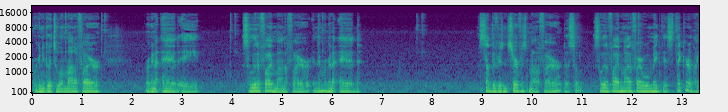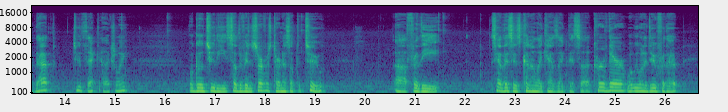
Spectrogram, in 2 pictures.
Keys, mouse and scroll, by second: 0.6 click, 1.4 click, 4.0 click, 4.1 click, 5.8 click, 5.9 click, 7.8 click, 7.9 click, 9.1 click, 9.1 click, 10.8 click, 12.6 middle click, 15.2 click, 18.7 click, 19.5 scroll up 2, 20.3 scroll down 1, 21.5 click, 22.4 middle click, 23.4 middle click, 26.2 scroll down 2.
